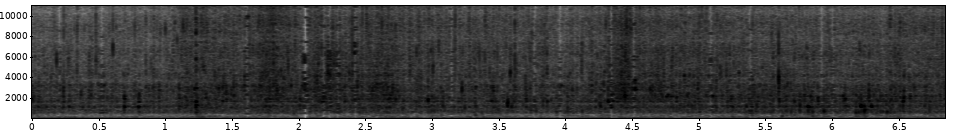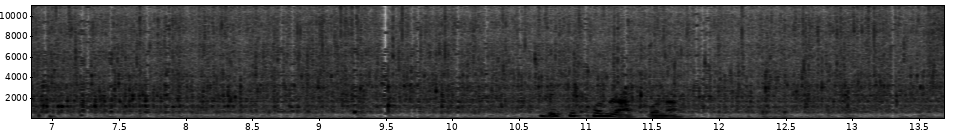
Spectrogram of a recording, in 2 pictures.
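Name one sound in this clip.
Metal tongs clink against a pot.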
